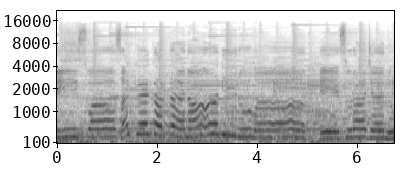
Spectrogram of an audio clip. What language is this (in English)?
Kannada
